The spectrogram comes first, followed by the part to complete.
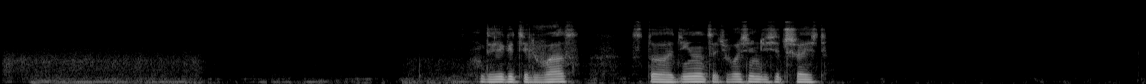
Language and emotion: Russian, neutral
